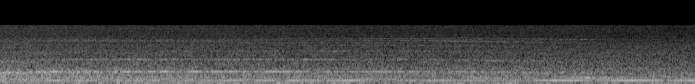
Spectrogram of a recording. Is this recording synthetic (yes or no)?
no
